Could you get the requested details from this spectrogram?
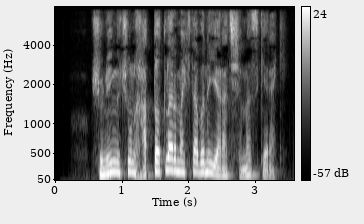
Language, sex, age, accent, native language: Uzbek, male, 25-34, Surxondaryo, Uzbek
